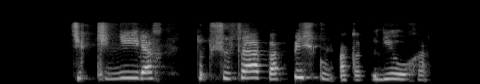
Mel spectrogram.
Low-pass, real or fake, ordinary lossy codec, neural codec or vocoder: 7.2 kHz; fake; AAC, 48 kbps; codec, 32 kHz, 1.9 kbps, SNAC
